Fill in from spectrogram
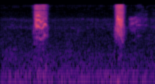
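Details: A female Double-collared Seedeater (coleiro) gives two short, high, buzzy chip notes about a second apart against a quiet background, a call played to stimulate captive males to sing.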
